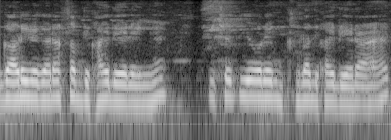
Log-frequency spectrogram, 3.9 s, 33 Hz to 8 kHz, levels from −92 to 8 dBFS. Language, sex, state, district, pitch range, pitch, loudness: Hindi, male, Chandigarh, Chandigarh, 150-170 Hz, 160 Hz, -16 LUFS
